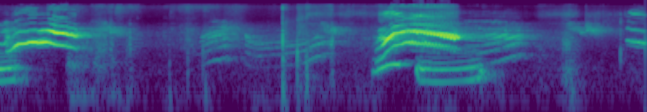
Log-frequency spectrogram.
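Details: A talking pet ring-necked parakeet mimics speech such as 'mummy' in a small room. Two loud, voice-like, harmonic phrases are separated by soft clicks and faint murmurs.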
